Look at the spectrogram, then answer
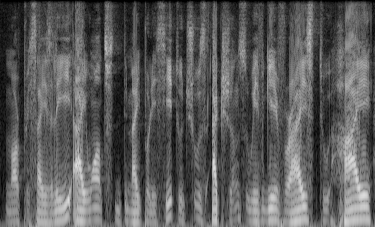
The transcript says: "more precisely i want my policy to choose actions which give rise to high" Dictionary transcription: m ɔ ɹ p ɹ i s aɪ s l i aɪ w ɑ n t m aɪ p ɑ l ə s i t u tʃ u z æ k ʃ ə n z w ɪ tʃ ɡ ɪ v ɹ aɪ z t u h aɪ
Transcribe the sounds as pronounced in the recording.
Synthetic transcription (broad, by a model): m ɔ ɹ p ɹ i s aɪ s l i aɪ w ɑ n t m aɪ p ɑ l ə s i t u tʃ u z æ k ʃ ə n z w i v ɡ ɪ v ɹ aɪ z t u h aɪ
